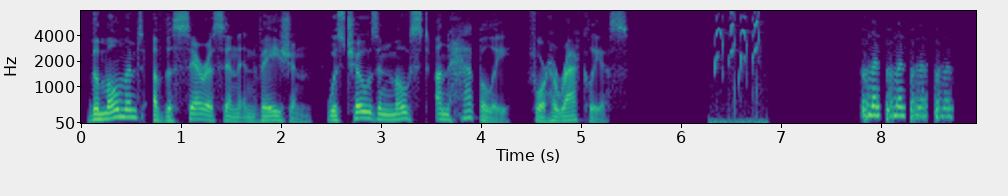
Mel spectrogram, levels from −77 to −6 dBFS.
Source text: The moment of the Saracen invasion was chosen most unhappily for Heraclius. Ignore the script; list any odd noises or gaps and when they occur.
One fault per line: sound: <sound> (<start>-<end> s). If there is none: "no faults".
sound: squeak (6.3-6.9 s)
sound: laugh (7.8-8.7 s)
